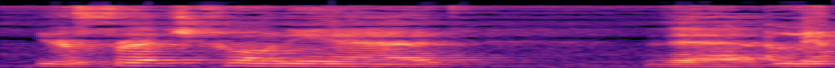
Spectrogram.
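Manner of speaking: ordinary talk, nothing marked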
